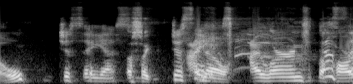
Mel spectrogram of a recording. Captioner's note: laughs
